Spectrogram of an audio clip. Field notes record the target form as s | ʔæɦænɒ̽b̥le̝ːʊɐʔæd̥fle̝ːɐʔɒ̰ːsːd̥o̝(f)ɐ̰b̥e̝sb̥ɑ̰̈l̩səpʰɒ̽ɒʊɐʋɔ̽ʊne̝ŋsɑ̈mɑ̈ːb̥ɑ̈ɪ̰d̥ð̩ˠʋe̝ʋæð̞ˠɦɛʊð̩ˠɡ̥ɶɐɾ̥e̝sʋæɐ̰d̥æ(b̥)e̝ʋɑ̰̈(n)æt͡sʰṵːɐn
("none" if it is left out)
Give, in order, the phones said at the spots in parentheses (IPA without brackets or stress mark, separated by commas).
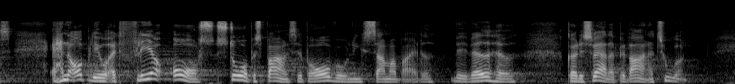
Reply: none, b̥, n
